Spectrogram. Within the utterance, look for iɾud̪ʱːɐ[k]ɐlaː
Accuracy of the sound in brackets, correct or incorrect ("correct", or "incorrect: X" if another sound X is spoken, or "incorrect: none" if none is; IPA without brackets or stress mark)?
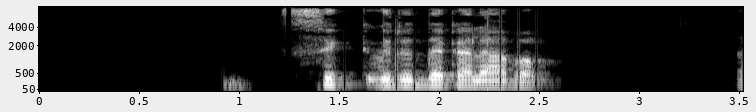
correct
